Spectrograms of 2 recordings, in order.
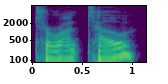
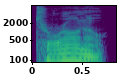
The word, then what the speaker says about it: Toronto: Don't pronounce the second T. It's not Toronto. It's Toronto.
